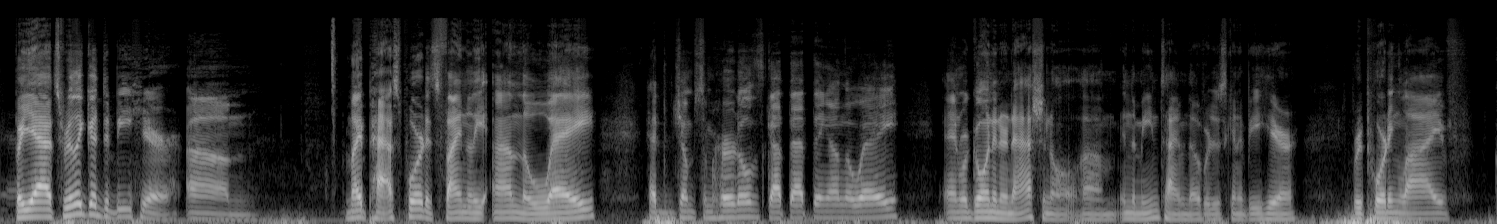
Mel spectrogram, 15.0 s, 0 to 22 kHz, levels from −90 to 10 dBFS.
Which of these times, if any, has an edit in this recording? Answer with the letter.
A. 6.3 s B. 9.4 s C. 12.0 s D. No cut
C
